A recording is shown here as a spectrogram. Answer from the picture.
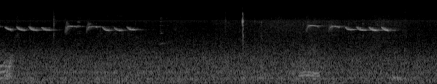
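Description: A small songbird singing a short, high, quick phrase of falling notes, three times over, twice in quick succession at the start and once more near the end.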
